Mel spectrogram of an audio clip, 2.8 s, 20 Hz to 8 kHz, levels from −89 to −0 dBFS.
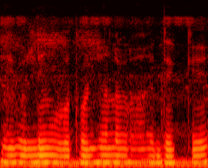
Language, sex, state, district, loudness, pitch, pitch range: Hindi, male, Bihar, Kishanganj, -39 LUFS, 125 Hz, 120-125 Hz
